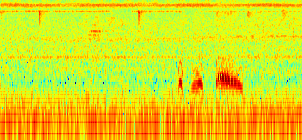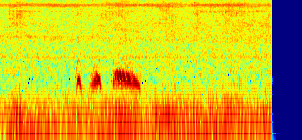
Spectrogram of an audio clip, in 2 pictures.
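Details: Trained spotted dove used for luring wild doves, cooing: two phrases, each of short soft notes followed by a louder drawn-out coo, separated by a few seconds of quiet, low background rumble.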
